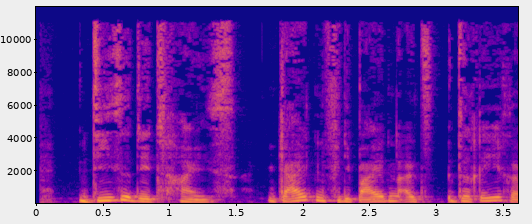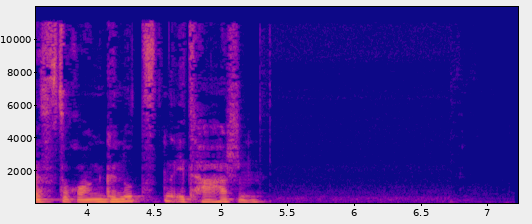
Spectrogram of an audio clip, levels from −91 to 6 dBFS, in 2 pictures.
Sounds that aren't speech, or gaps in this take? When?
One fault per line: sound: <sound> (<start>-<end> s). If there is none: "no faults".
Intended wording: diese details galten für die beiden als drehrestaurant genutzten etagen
no faults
